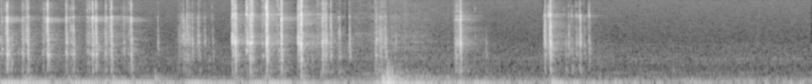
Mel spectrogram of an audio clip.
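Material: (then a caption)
Plastic. A mechanical keyboard with plastic keycaps on a clear acrylic case, lit blue and purple, is typed on with fingertips. Quick, sharp, bright key clacks come in bursts. One deeper thock lands near the middle before the typing thins out and a final click closes the clip.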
